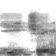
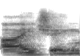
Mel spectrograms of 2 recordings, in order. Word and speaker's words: I Ching: Some of the systems of divination are the Yi Ching, and the Yi Ching is pronounced Yi Ching. It's not the I Ching.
